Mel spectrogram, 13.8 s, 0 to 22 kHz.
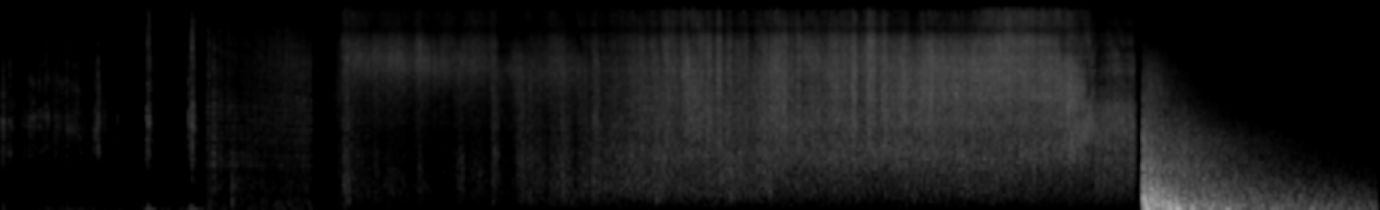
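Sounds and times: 
steady rushing hiss: 2.2s - 11.4s
loud deep explosion booming and rumbling: 11.5s - 13.7s.

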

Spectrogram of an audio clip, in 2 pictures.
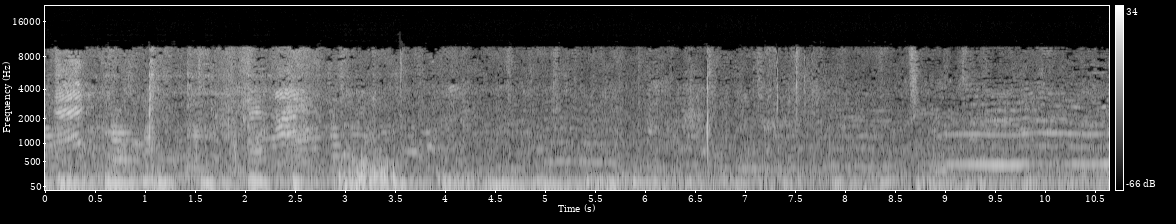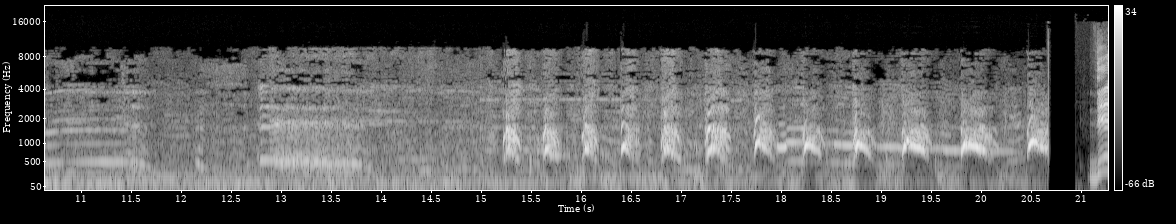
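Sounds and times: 
busy noisy street background: 0.0s - 20.6s
grieving people wailing on a street: 8.1s - 20.6s
grieving people on a street imitating dog barks: 15.2s - 21.2s.

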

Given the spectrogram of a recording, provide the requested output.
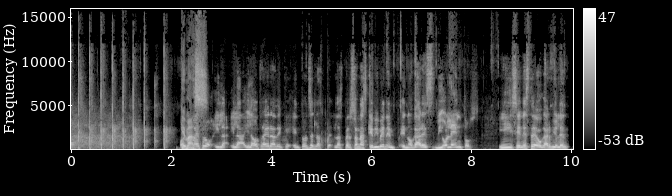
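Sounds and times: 
one person applauding with sharp hand claps: 0.0s - 2.2s
speech: 2.2s - 10.0s.

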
